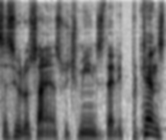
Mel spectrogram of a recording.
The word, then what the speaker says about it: pseudoscience: English, contrary to many other languages, in pseudo and psychic and stuff like that, the P is not pronounced. But either way, the point is, yeah, it's a pseudoscience, which means that it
